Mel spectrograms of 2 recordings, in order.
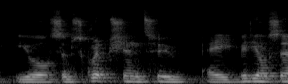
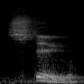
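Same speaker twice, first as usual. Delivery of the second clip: ordinary delivery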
